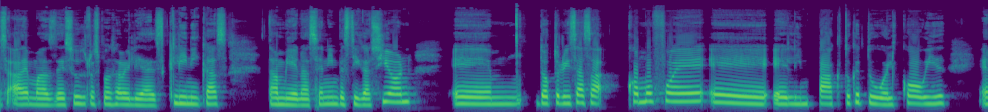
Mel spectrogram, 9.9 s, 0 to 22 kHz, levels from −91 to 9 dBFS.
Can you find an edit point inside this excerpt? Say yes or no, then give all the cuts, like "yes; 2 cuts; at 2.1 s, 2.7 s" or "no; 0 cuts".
no; 0 cuts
